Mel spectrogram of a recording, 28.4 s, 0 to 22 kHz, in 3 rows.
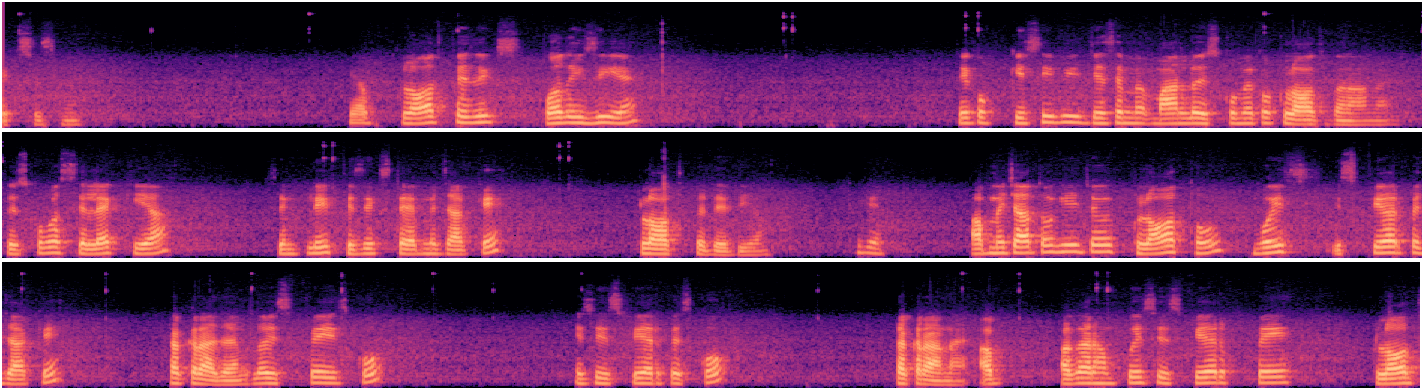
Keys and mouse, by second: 0.0-1.2 middle drag, 1.9-3.0 middle drag, 5.2 click, 6.3 click, 8.3-9.5 middle drag, 11.5 click, 19.0-19.5 middle drag, 20.5-21.1 middle drag, 21.7 middle click, 22.7-24.3 middle drag, 25.3 middle click.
